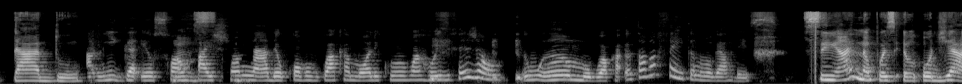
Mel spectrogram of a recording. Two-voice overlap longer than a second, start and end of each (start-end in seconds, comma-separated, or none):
none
